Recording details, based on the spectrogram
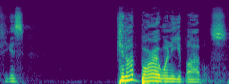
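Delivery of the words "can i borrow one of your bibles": emphatic. Retold or imitated. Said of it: "the way he did it was very emphatic".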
